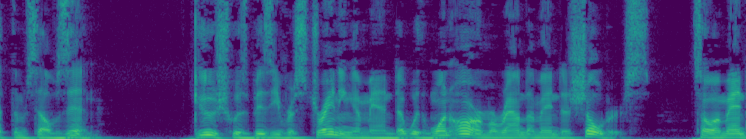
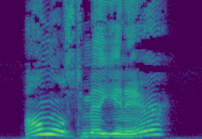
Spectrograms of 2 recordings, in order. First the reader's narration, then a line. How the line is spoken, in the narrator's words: Amanda squealed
